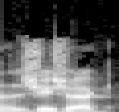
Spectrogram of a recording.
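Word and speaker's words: Žižek: So, yeah, Zizek.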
